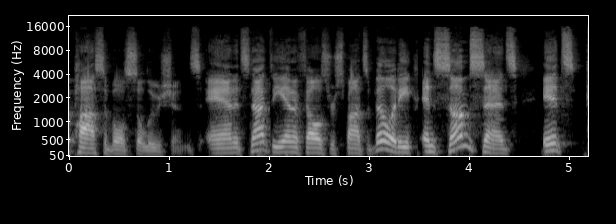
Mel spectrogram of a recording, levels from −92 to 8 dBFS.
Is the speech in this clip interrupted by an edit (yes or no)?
yes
